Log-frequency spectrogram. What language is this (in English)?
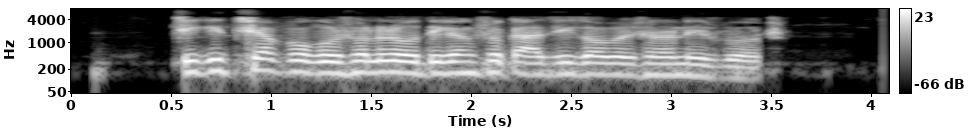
Bangla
